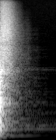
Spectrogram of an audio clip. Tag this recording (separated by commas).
Music, Percussion, Musical instrument, Drum, Snare drum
